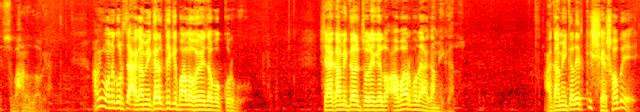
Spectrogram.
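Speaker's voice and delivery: usual speaking voice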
